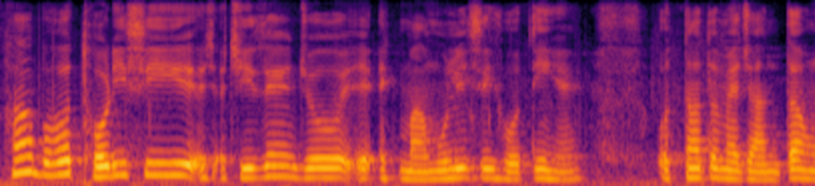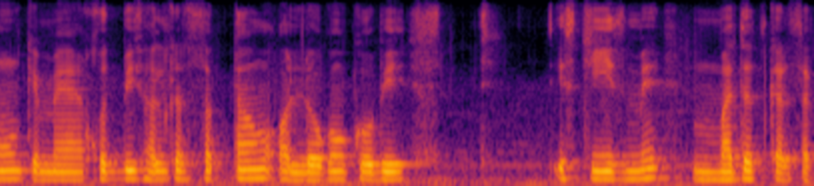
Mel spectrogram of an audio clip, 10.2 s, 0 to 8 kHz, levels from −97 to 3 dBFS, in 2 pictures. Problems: none marked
